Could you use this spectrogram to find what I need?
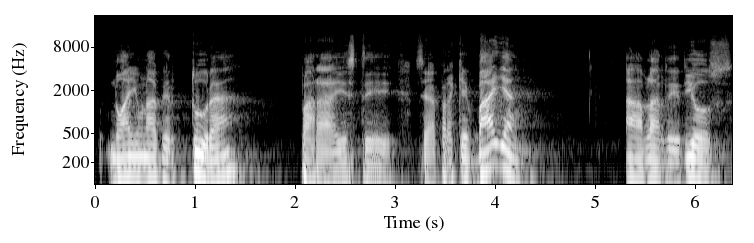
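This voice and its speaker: A man speaks at a medium pitch with a Brazilian accent. His pace is very slow, with long, frequent pauses. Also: ordinary pitch variation. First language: Portuguese (speaking Spanish). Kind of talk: audience question. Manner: halting.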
